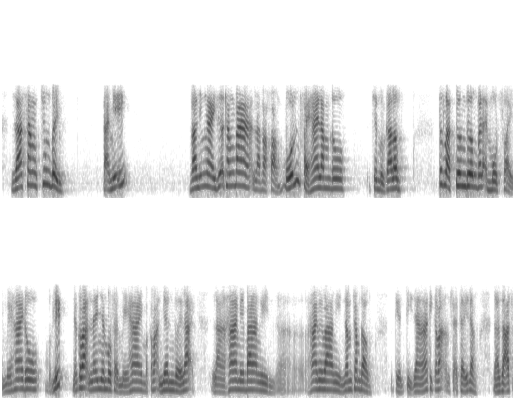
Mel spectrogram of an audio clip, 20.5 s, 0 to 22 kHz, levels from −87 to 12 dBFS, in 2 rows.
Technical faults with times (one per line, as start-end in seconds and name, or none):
0.00-20.46 G.729 codec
